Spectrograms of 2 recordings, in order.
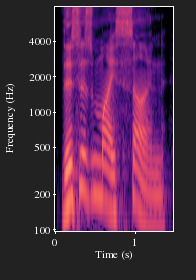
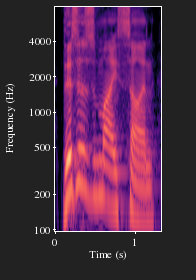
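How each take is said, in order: No difference in how they are said.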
